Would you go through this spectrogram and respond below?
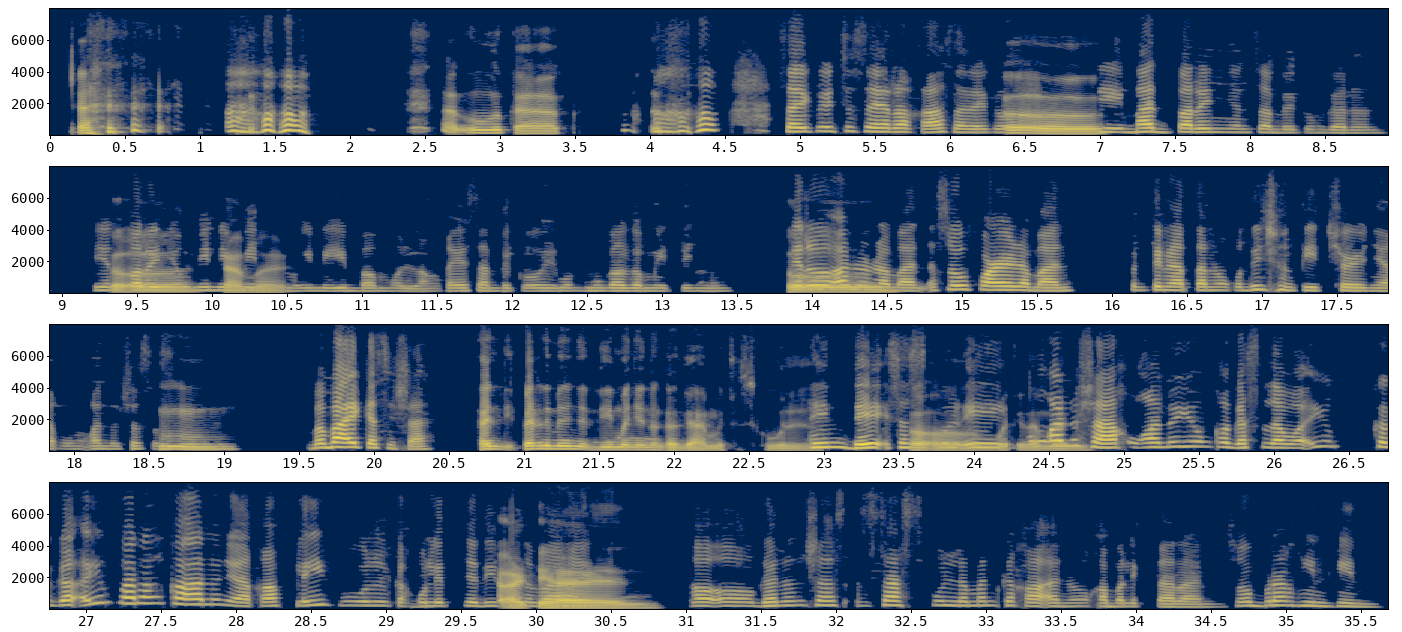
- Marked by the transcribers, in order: laugh; chuckle; laughing while speaking: "din"
- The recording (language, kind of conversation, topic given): Filipino, unstructured, Anong libangan ang palagi mong ginagawa kapag may libreng oras ka?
